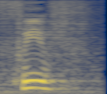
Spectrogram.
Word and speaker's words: fifth: ditambahi TH gitu aja, dan pengucapannya 5 dan 9. Fifth and nin, bukan 5 dan 9, tapi fifth and nin. Jadi fifth, nin, itu perbedaan pengucapan.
